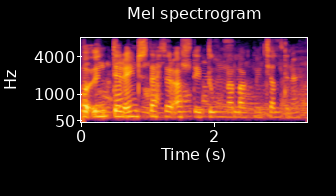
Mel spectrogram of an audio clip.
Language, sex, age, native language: Icelandic, female, 13, Icelandic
